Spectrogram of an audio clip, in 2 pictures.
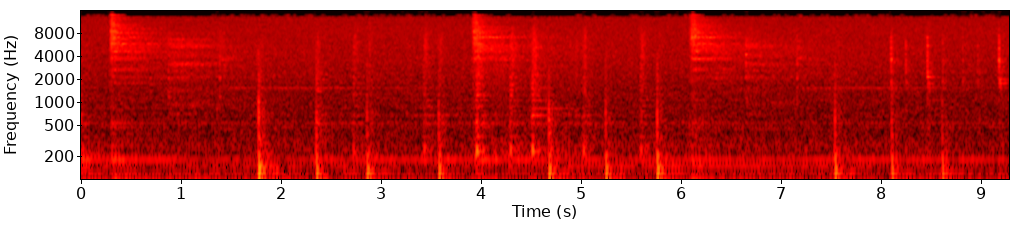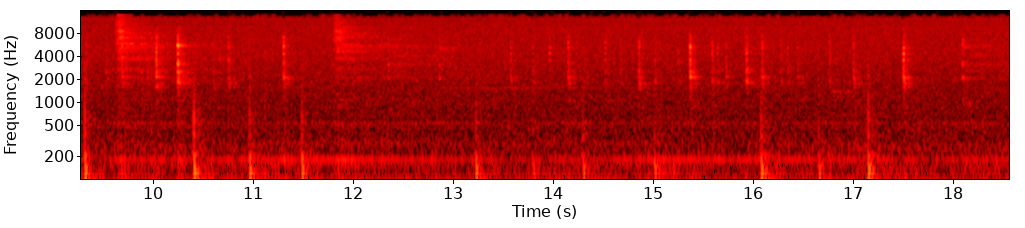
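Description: Drums are struck in a loose, uneven pattern.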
